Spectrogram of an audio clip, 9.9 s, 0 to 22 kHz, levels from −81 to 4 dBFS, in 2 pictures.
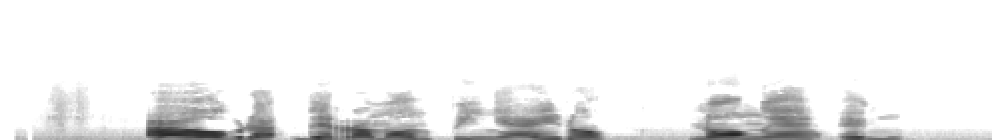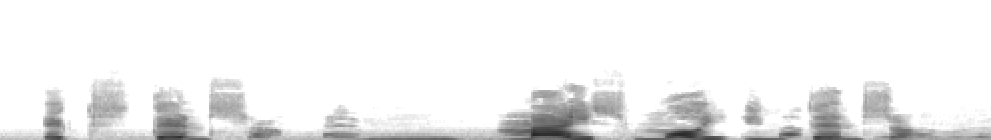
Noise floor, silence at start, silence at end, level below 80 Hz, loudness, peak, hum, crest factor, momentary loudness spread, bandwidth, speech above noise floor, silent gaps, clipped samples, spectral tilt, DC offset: -61 dBFS; 0.75 s; 0.05 s; -70 dBFS; -20 LUFS; -2 dBFS; none; 20 dB; 23 LU; 9 kHz; 37 dB; none; under 0.1%; -2.5 dB/octave; under 0.1%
